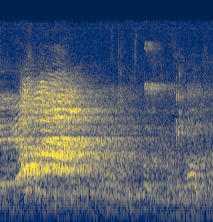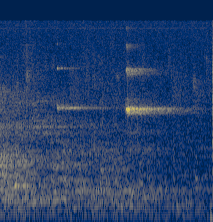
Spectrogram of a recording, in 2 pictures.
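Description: A crowd cheers loudly in a large echoing hall and then quiets down.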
